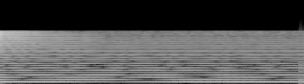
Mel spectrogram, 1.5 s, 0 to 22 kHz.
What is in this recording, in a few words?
mt32 syn bass; Amiga Soundtracker Sample Packs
